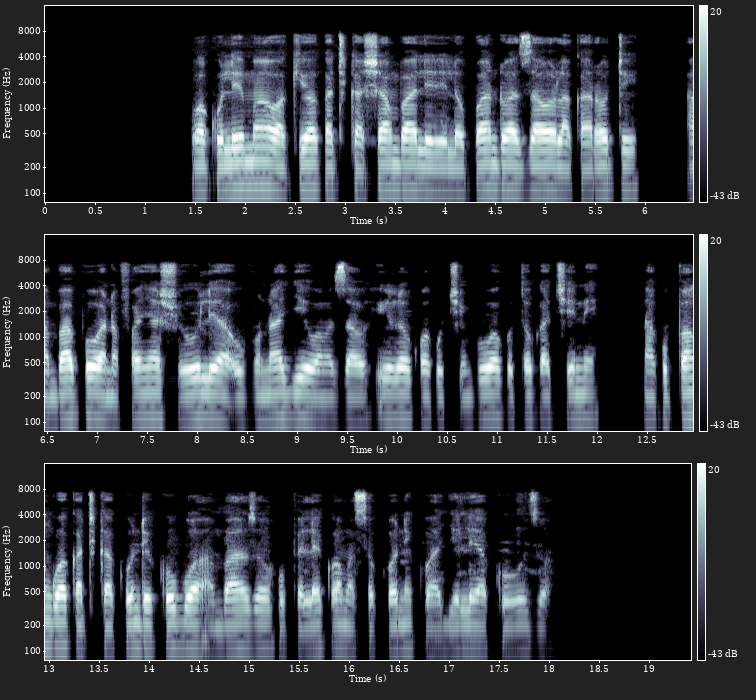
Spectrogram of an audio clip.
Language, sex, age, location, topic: Swahili, male, 25-35, Dar es Salaam, agriculture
